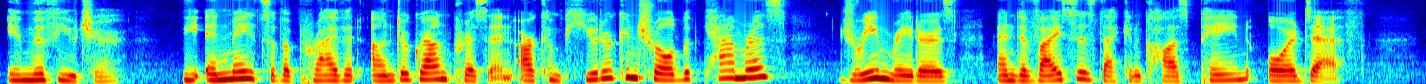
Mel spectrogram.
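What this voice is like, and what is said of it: Movie synopsis narrator voice. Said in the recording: “let me put on my synopsis voice”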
